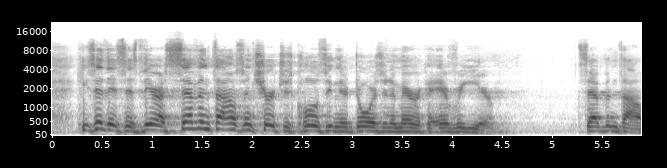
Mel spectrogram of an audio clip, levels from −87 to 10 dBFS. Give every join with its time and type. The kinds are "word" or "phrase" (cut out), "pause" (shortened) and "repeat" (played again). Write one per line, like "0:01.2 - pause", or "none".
none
